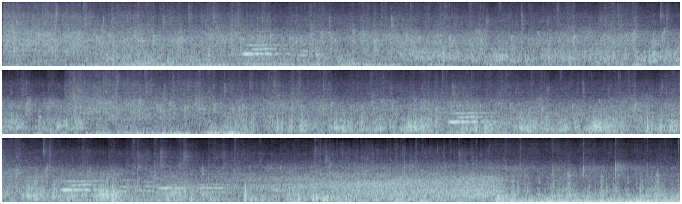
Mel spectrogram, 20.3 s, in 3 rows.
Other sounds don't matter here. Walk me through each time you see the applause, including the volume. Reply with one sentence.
The applause can be heard from 0.0 to 20.2 s, getting quieter.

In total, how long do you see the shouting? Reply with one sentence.
You can hear the shouting for 4 seconds altogether.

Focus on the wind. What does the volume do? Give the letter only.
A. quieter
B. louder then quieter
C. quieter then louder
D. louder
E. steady
D.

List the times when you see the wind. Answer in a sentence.
You can hear the wind from 0.0 to 20.2 s.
